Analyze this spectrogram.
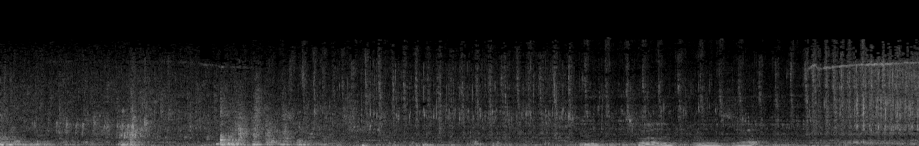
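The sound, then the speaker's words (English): A toilet in a Bennington home flushes and its tank refills, a steady wash of rushing, gurgling water that runs the whole time while a voice talks over it. “And the toilet fills up. There we go. So, you know, you can see the jump.”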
